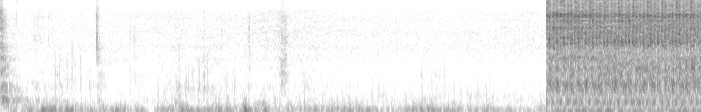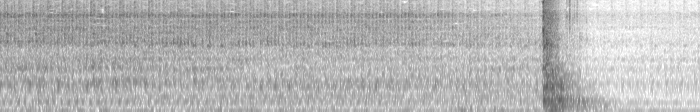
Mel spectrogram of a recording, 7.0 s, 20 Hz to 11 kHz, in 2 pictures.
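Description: VW Grand California camper's 2.0 TDI 177 hp diesel engine cranks and catches, then settles into a steady loud idle after a quiet start, with a brief sharp knock near the end.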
